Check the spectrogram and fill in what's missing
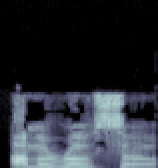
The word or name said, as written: amoroso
